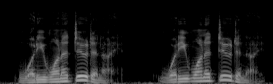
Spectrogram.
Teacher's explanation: that second do, it is a content word. So you are going to emphasize that.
